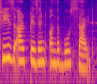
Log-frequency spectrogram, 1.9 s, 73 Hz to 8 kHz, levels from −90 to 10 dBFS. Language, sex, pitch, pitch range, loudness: English, female, 255 Hz, 235-270 Hz, -15 LUFS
